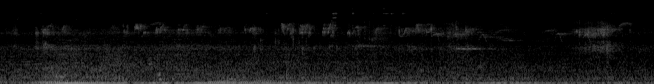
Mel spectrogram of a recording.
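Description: Garden ambience: scattered short high bird chirps, with one brief whistled note a little past the middle, over a low steady rumble.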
